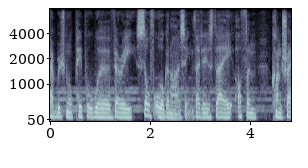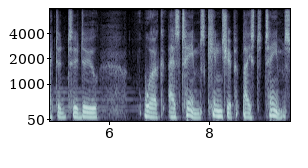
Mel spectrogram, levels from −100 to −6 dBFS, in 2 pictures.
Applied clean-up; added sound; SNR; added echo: none; none; none; none.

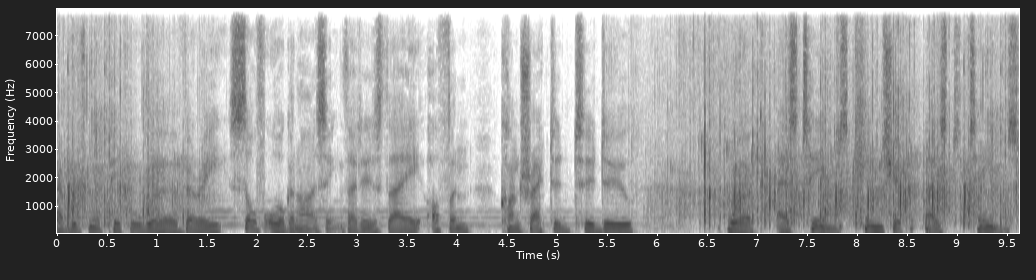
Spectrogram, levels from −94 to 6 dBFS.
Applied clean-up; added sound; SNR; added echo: none; Applause; 4 dB; none.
